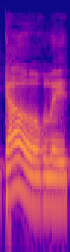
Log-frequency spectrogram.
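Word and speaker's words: Caorle: Euh, moi, je vais suivre, euh, bah, je vais suivre aussi Kaorle, tu vois, c'est comme ça que ça se prononce.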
